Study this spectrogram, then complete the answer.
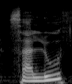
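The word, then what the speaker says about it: salud: meor better sal sal don't forget the the sound at the end Salu Salu means Health okay similar to saying Health the sound it's very similar to say to the d in Spanish Sal okay very it's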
